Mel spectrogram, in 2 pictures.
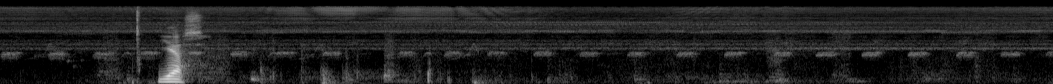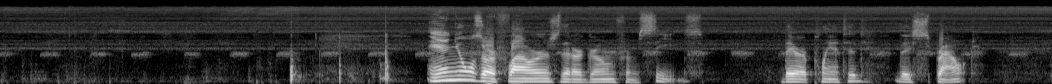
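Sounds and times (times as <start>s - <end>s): crickets trilling: 0.0s - 21.0s
faint knocks: 12.3s - 14.5s.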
